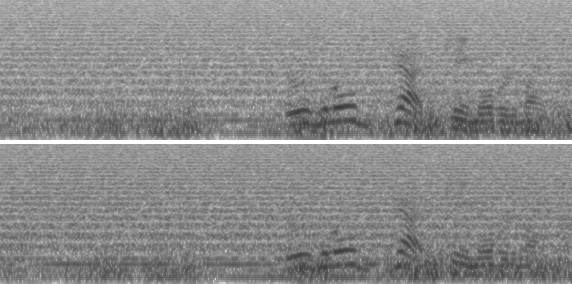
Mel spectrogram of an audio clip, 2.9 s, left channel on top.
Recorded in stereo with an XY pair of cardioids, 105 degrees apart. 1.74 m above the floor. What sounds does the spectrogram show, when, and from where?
0.0 s a drone: 35° right
1.4 s a man speaking: 5° left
